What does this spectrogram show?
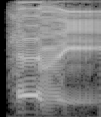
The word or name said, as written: heavy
